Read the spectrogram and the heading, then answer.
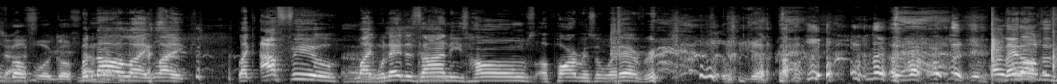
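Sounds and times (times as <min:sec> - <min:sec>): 
laughter: 0:00.0 - 0:02.9, 0:06.1 - 0:10.5
speech: 0:00.0 - 0:10.5
throaty coughs: 0:06.5 - 0:09.6.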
